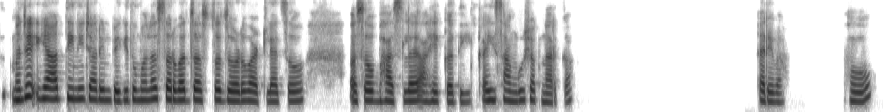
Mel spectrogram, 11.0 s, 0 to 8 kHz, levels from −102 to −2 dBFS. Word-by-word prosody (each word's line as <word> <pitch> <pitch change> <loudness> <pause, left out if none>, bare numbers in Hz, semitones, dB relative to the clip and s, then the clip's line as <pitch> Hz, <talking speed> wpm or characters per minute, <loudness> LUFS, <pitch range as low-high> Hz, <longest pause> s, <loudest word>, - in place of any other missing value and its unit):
म्हणजे 245 +7 +4
या 255 -1 +6
3-4 250 -3 +1
पैकी 220 +1 +2
तुम्हाला 235 +2 +1
सर्वात 230 -2 +4
जास्त 230 0 +1
जड 210 -1 +3
वाटल्याचं 205 +1 -2 0.7
असं 215 0 +2
भासलं 215 0 +1
आहे 205 0 -2
कधी, 195 -1 -3
काही 225 +1 0
सांगू 225 -1 -2
शकणार 190 -5 -3
का? 195 - -7 2.4
अरे 210 -2 +1
वाह! 190 0 -7 0.8
हो. 210 - -2
215 Hz, 110 wpm, -24 LUFS, 205-235 Hz, 2.4 s, या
